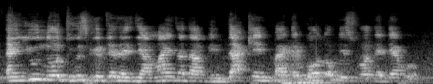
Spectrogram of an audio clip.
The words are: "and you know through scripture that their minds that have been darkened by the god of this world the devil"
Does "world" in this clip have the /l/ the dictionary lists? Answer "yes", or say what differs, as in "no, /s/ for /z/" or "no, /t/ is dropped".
no, /n/ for /l/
